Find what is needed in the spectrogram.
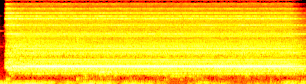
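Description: Electric bell ringing loud and steady for about six seconds: it starts abruptly, then stops and rings out briefly.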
